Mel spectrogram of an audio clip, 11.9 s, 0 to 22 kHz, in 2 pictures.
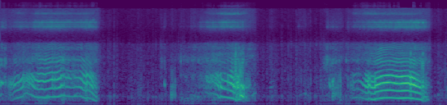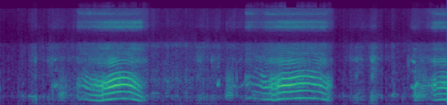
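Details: Loud, high-pitched musical snoring on each breath at about 26/min in a 21-month-old girl born 3 weeks premature at 4 lb, with severe obstructive sleep apnea and enlarged tonsils, recorded after hospital discharge for left-lung pneumonia and three viruses.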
